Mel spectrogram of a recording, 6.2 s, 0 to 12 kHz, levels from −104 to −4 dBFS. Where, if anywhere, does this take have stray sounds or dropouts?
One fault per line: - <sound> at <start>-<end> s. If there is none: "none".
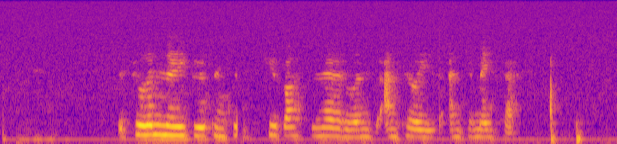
- dropout at 2.4-2.4 s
